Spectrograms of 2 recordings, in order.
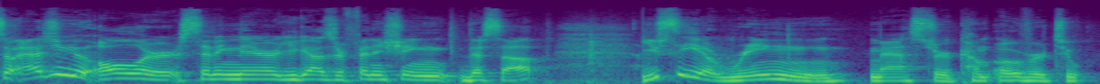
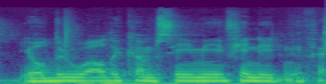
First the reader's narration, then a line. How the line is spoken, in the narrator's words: really calmly just says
